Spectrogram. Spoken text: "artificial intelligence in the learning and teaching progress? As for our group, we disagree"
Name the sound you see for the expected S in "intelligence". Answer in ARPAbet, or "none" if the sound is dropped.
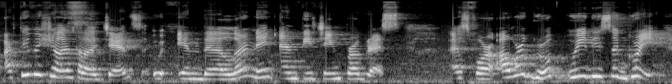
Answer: S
